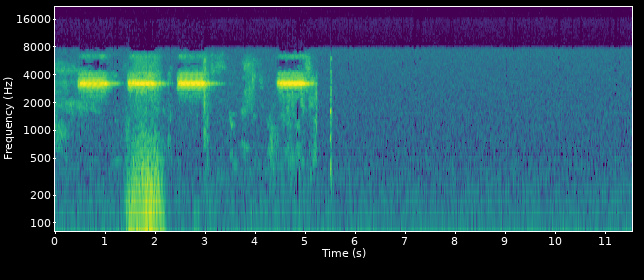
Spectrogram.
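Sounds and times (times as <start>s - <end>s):
fire alarm giving shrill high-pitched electronic beeps: 0.4s - 3.4s, 4.4s - 5.2s
low rumbling noise: 1.3s - 2.3s.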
